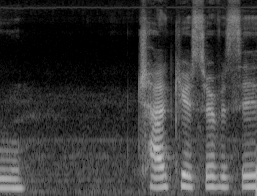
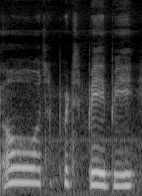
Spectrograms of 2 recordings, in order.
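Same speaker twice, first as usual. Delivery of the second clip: lightly voiced cooing lady, a bit higher; admiring ladies; 5 semitones higher than usual. Women in the waiting room admire the baby, light coo. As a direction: coo over the baby like a passing stranger.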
